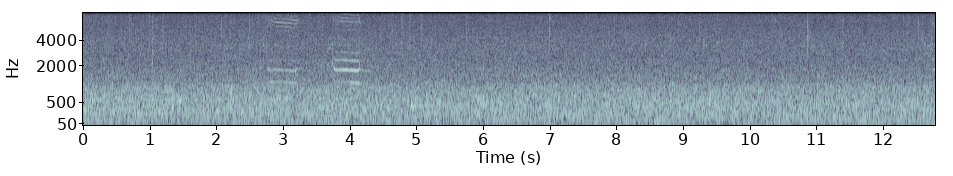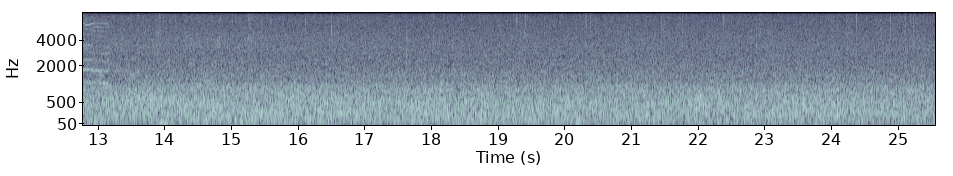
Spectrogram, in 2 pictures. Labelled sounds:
2.8	3.3	killer whale, northern resident, A clan, AB subclan, 1.7 to 7.0 kHz
3.7	4.2	killer whale, northern resident, A clan, AB subclan, 1.7 to 7.7 kHz
12.7	13.2	killer whale, northern resident, A clan, AB subclan, 1.7 to 6.3 kHz

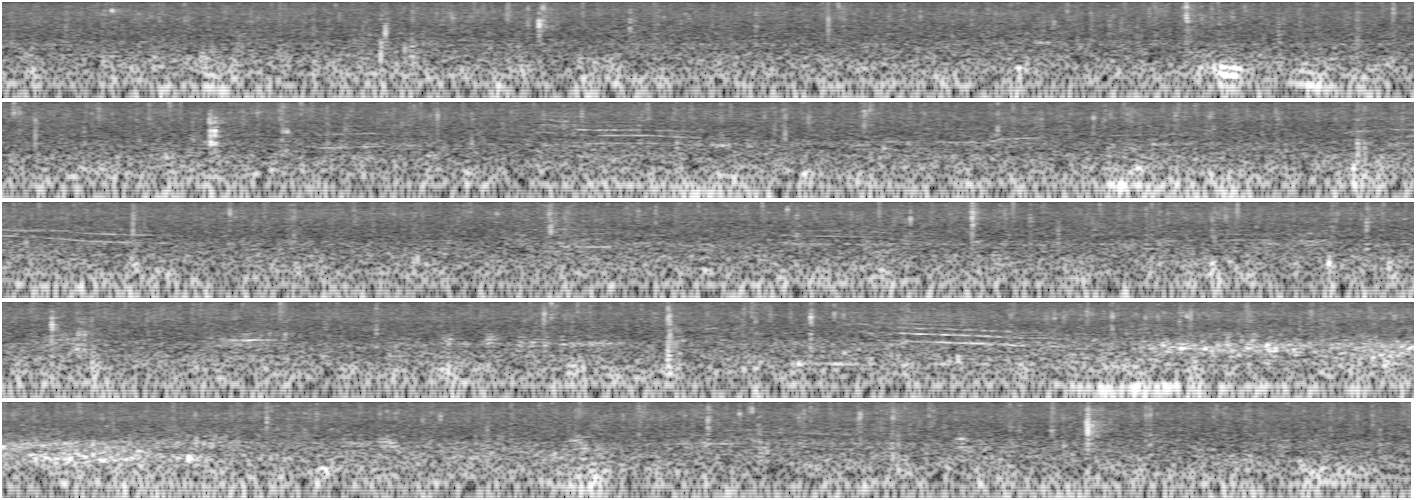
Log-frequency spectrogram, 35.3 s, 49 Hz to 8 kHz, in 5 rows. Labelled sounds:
9.9	10.6	killer whale, Bigg's (transient), 1.2 to 1.9 kHz
12.0	12.3	killer whale, Bigg's (transient), 0.97 to 1.2 kHz
14.0	14.9	killer whale, Bigg's (transient), 0.88 to 2.0 kHz
18.2	18.5	killer whale, Bigg's (transient), 1.2 to 1.3 kHz
22.3	22.6	humpback whale, 0.94 to 1.2 kHz
25.6	26.5	killer whale, Bigg's (transient), 0.81 to 1.9 kHz

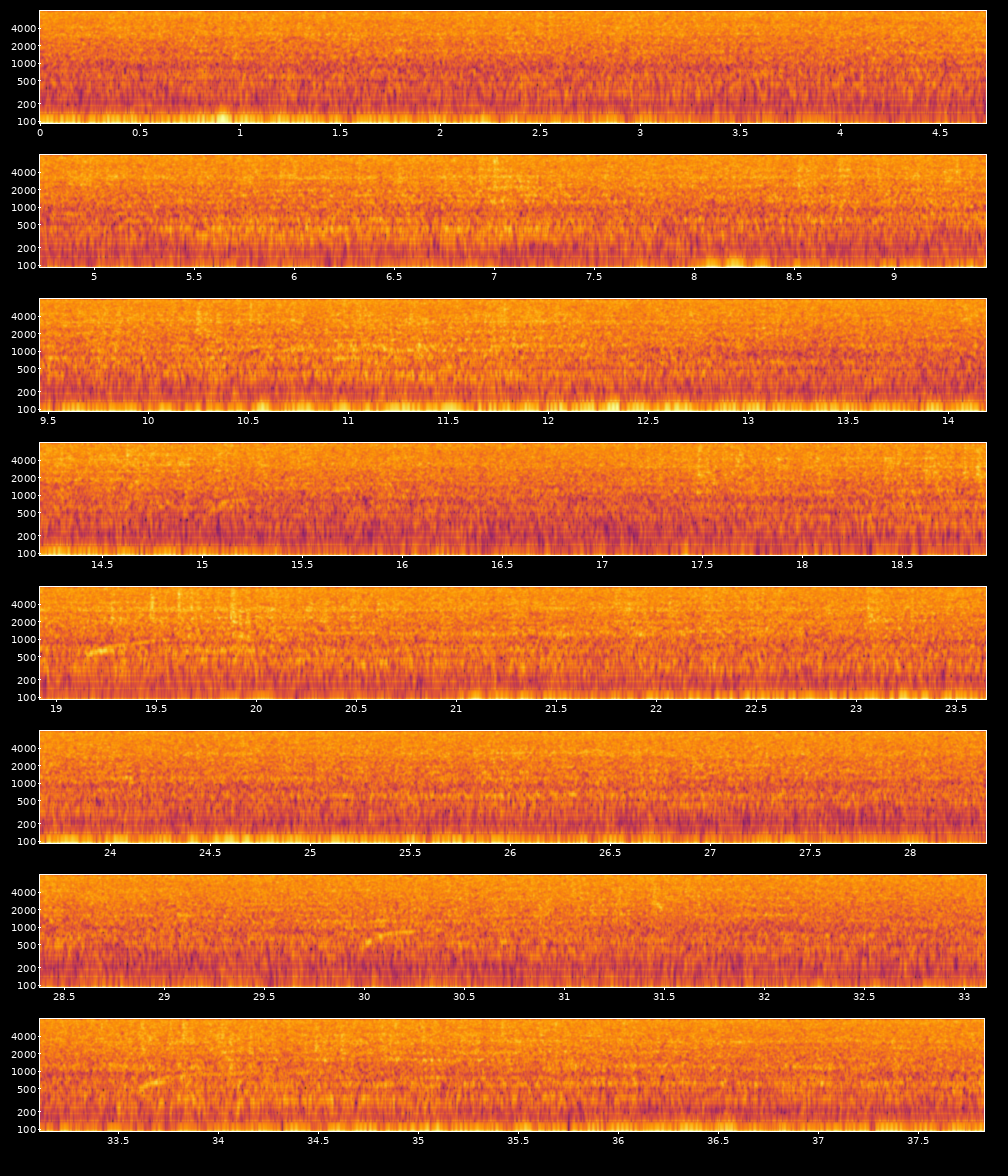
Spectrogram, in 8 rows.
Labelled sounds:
33.7	34.0	humpback whale, 0.80 to 0.96 kHz
35.9	36.2	humpback whale, 1.2 to 1.3 kHz

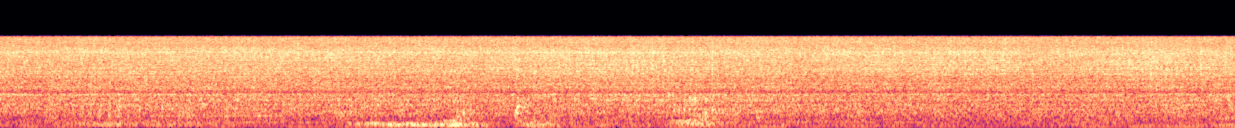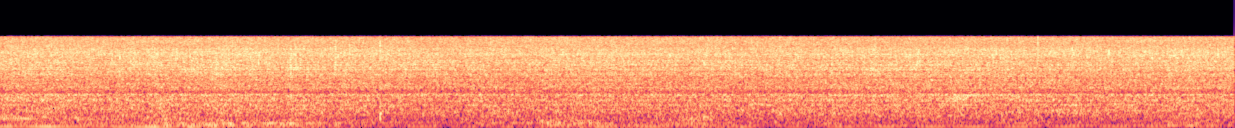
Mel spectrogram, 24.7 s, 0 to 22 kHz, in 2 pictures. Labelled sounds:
21.8	22.1	humpback whale, 0.78 to 1.1 kHz

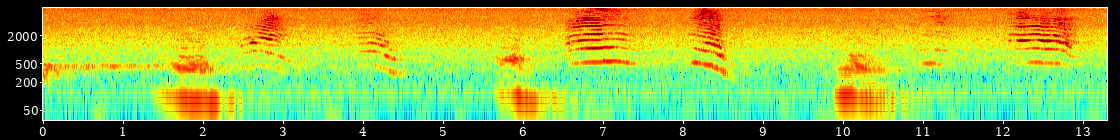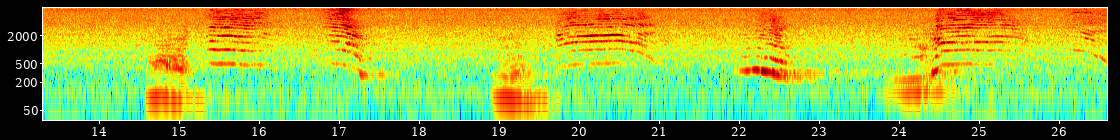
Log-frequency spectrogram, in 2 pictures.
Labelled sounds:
2.6	3.0	humpback whale, 1.4 to 3.7 kHz
3.9	4.3	humpback whale, 0.83 to 2.4 kHz
6.5	7.3	humpback whale, 0.90 to 7.6 kHz
8.1	8.5	humpback whale, 0.80 to 5.5 kHz
12.0	12.9	humpback whale, 0.93 to 5.4 kHz
15.3	16.1	humpback whale, 0.86 to 7.3 kHz
16.8	17.4	humpback whale, 0.80 to 7.6 kHz
19.7	21.0	humpback whale, 0.80 to 6.2 kHz
22.3	22.6	humpback whale, 1.0 to 1.4 kHz
24.4	25.7	humpback whale, 0.90 to 7.0 kHz
26.2	26.5	humpback whale, 2.0 to 6.3 kHz

